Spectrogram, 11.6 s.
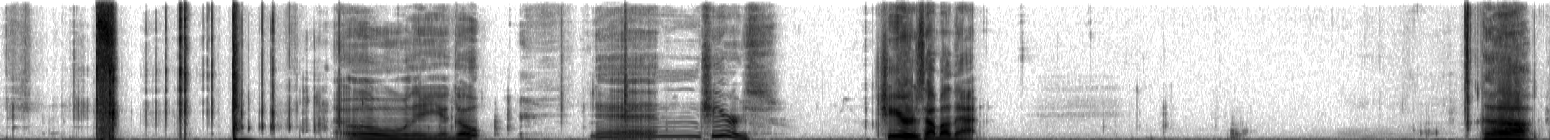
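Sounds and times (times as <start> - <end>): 
beer being opened with fizzing hiss: 0.7 - 1.9
speech: 2.6 - 3.7, 5.3 - 5.9, 6.6 - 7.4, 11.1 - 11.6.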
